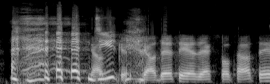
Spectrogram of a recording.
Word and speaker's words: Gaudete et Exsultate: Gaudete et Exsultate.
